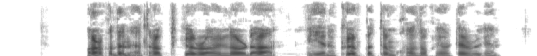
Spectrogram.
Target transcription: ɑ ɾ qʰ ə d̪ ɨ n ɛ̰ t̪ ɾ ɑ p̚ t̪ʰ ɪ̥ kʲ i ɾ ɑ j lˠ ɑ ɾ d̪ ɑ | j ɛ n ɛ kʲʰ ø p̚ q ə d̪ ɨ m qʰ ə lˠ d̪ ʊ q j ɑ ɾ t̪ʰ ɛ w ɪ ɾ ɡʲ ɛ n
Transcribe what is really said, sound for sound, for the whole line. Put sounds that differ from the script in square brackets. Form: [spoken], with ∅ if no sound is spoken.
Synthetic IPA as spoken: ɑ ɾ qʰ ə d̪ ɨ n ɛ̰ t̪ ɾ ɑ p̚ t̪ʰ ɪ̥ kʲ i ɾ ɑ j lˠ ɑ ɾ d̪ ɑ | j ɛ n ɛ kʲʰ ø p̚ q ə [t̪] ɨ m qʰ [ɑ] lˠ d̪ ʊ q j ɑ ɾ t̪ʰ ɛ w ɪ ɾ ɡʲ ɛ n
